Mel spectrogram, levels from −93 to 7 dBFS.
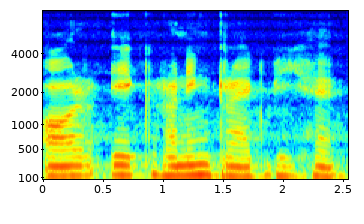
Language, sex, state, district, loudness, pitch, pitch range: Hindi, male, Uttar Pradesh, Lucknow, -16 LUFS, 125 Hz, 120-130 Hz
